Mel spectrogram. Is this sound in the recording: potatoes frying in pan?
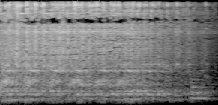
no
